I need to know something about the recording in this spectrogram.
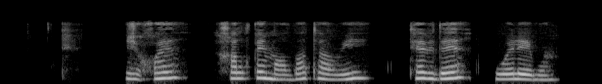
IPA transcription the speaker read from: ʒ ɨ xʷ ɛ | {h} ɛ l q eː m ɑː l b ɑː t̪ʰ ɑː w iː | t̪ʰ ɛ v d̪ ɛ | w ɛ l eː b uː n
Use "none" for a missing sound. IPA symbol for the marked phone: x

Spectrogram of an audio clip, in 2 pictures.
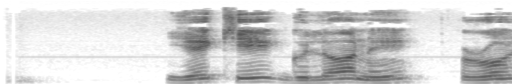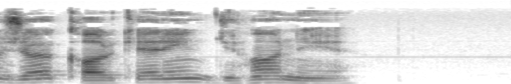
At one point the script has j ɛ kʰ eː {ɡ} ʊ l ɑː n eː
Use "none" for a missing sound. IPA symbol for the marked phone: ɡ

